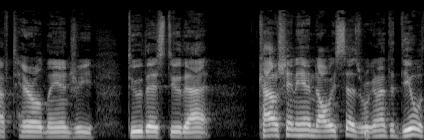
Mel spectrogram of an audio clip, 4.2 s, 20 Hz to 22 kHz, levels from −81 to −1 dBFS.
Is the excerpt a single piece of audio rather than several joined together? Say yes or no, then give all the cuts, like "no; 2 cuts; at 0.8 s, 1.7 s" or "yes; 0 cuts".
no; 1 cut; at 2.4 s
